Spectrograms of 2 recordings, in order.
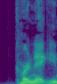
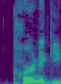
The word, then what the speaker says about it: Carnegie: Now this, Carnegie Mellon, or as Donna forces me to say it, Carnegie Mellon. – It's how they say it in New York, Carnegie Hall. Nobody says Carnegie Hall. – But I think in Pittsburgh, where Carnegie Mellon is, we say Carnegie.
